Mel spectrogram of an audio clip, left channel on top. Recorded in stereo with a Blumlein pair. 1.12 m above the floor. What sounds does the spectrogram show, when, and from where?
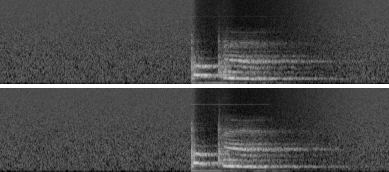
1.9 s a child speaking: 10° right, 1.1 m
